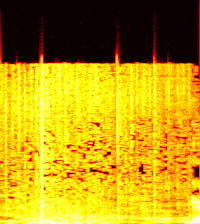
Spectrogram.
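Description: A flock of domestic pigeons cooing, with a single sharp click about half a second in.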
